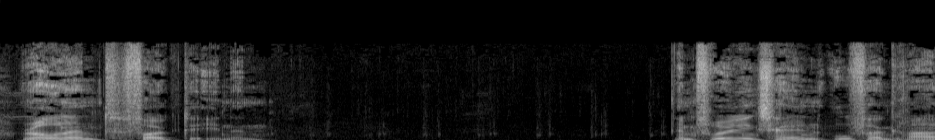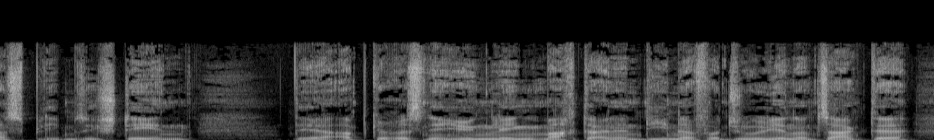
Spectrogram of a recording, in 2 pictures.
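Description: Guy reading a historical novel audiobook, measured and even, mid pitch. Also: no echo. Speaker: narrator. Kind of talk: scripted audiobook narration.

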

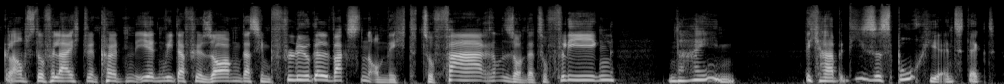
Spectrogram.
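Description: A keen little gnome boy chirps out his ideas in a high, bouncing voice, as a male storyteller puts him on. It rises and falls a lot and sits dry in a close studio sound. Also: measured pace, no room sound. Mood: eager. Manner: high, excited, pleading.

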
